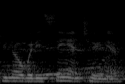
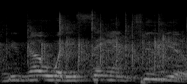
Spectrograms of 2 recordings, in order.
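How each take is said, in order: First: Said in the usual way. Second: Loud, punched-out preaching; raised-voice insistence; emphatic repeat. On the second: Real, not acted. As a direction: drive every word home to the congregation.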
